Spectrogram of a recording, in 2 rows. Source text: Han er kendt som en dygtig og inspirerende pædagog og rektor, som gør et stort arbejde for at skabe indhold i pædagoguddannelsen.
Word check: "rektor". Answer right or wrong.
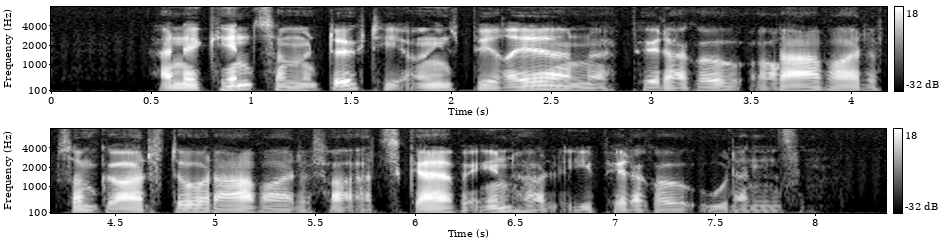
wrong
